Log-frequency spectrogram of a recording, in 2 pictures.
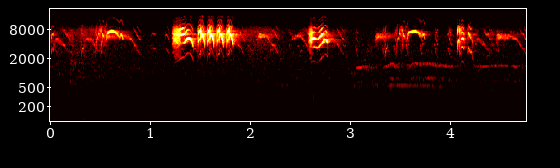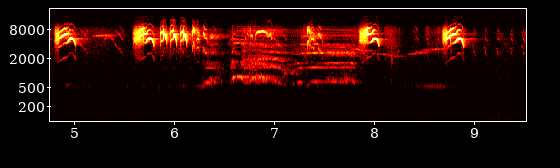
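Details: Crimson sunbird gives a series of high, sharp twittering chips and short bursts spaced about a second apart. A lower, harsher chatter from another bird is heard midway.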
